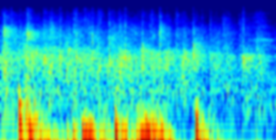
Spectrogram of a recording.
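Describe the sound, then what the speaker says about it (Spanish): Audience applause for a speaker at a geotechnical engineering workshop, a dense burst of clapping that thins out over a few seconds, moderately loud and without talk. "despidámoslo con un aplauso"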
